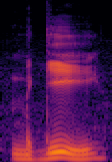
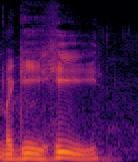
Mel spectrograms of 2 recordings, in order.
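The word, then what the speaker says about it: McGehee: We're in McGee, Arkansas, as I was instructed. I've been saying it wrong for a bit. I guess since we got here. – Yeah, since the drive down, we've seen, you know, every time we look at the map, we're saying it wrong. – Mm-hmm. McGee-hee. That's not correct.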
